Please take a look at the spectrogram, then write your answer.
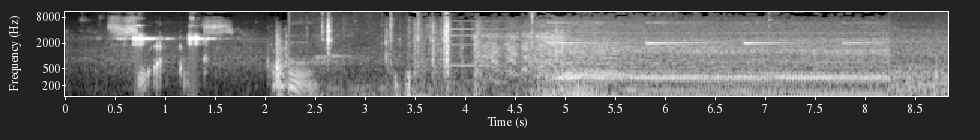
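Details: Audi TT after fitting all new spark plugs and one new ignition coil for a misfire: the starter cranks briefly, then the engine catches and settles into a steady, even idle with no stumble; no fault codes afterward.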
